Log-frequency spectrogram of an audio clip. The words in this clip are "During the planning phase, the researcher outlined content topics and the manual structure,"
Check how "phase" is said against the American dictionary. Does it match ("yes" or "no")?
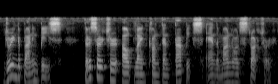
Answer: no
